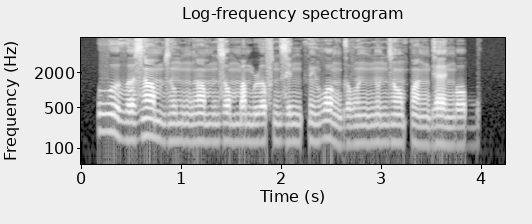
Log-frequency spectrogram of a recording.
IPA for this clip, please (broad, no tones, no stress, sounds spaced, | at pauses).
β ʊ ð ʌ z ɑ̃ m z ũ m ŋ ɡ ɑ̃ m n z ɔ m ɑ m ɹ ʌ f n z ɪ ŋ θ ĩ β ɔ ŋ ɡ ʌ β ə̃ ŋ n ũ n z ɔ̃ p ɑ̃ ŋ ɡ æ ŋ ɔ b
